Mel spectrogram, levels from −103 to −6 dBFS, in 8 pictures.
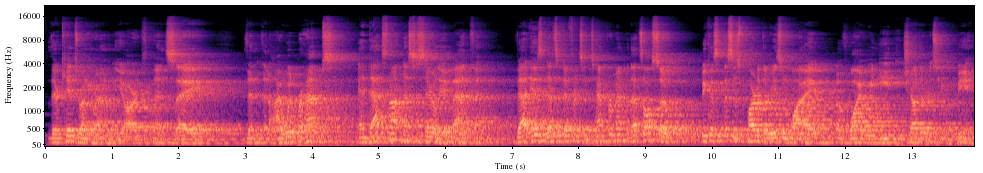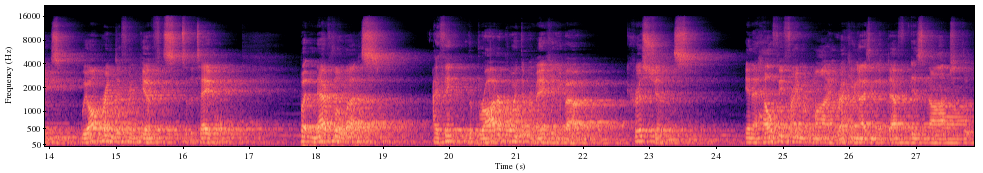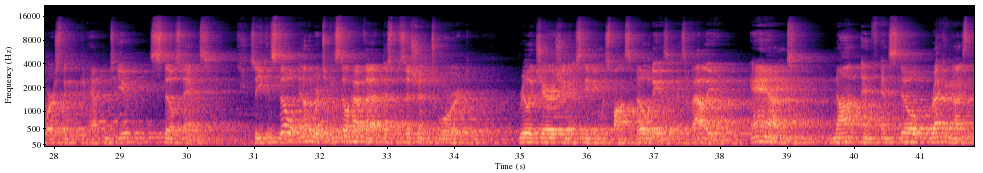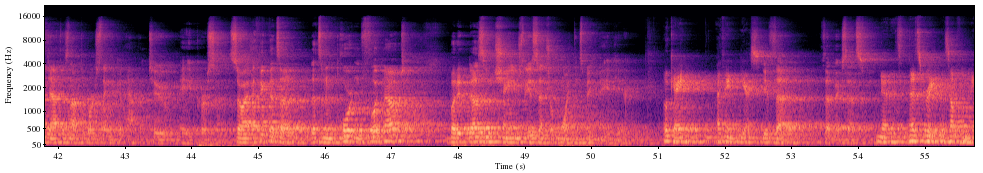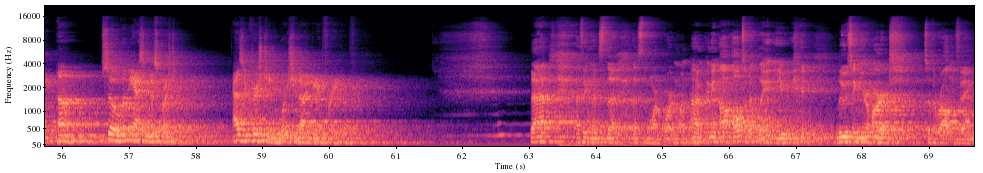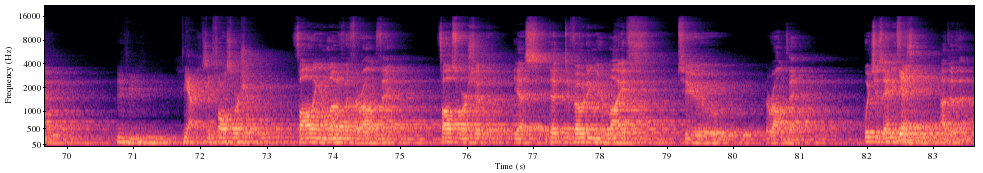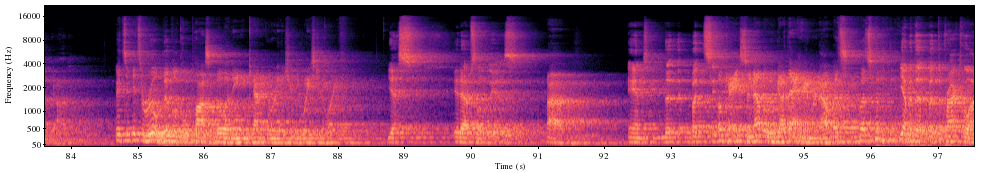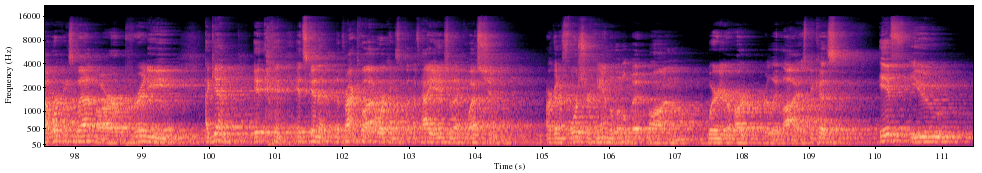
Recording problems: room echo; noticeable; dies away in 2.4 s
off-mic speech; somewhat distant
electrical hum; faint; throughout; 60 Hz, 30 dB below the speech

